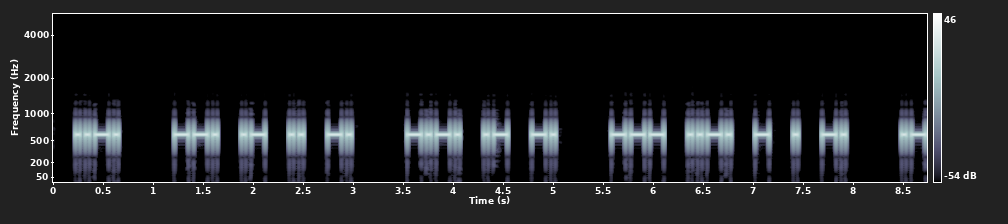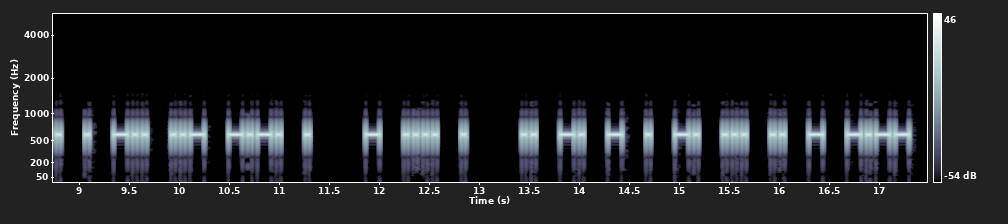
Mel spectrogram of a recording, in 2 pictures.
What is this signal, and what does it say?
Morse code, heard as a keyed tone, about 25 wpm, spaced as for 20 wpm, 600 Hz. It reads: F GAIN CAN OFTEN REDUCE THE INTENSITY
